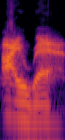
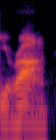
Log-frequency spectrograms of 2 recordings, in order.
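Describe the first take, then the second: First: The first syllable sounds like 'eye'. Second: The first syllable sounds like 'ee'. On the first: It jokes that the warship ran away. "We we say Iran" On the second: It names the country plainly. "in America we don't call Iran Iran"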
